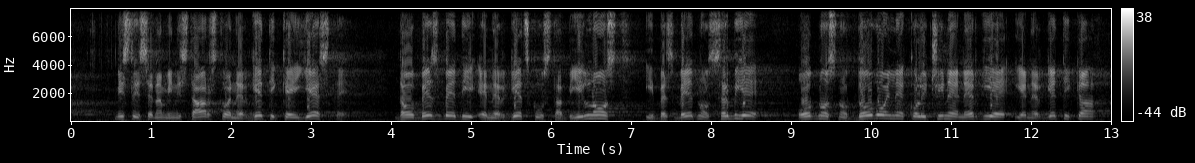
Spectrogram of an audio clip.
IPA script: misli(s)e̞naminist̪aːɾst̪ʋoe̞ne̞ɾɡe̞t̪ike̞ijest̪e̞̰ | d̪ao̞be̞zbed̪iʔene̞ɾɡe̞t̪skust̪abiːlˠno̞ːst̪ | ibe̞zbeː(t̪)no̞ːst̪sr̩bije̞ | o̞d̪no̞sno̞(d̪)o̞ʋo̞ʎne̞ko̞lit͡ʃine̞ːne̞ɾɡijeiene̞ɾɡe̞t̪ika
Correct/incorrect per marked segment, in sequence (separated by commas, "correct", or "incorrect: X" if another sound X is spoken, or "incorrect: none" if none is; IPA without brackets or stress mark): correct, incorrect: d̪, correct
